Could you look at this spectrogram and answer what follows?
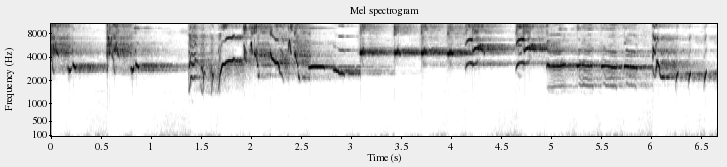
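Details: An Oriental magpie-robin sings rich full isian material meant to stir silent birds: clear ringing whistles held and then shifted, dense chattering runs and quick upward sweeps, loud and continuous, with faint low hum.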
